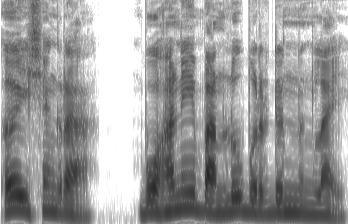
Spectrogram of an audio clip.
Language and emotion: Bodo, neutral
